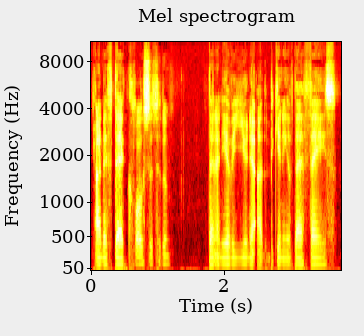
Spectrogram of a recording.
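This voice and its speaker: A man casually walking through tabletop game rules, rambling with lots of ums and restarts, his voice gone croaky from talking so long. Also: lowish voice, little pitch movement, fast talker, no echo.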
